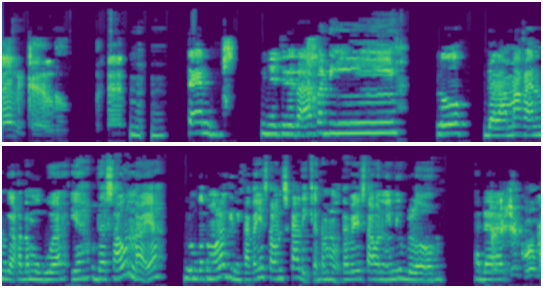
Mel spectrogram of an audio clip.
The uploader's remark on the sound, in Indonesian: Mohon maaf jika suaranya masih belum jernih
